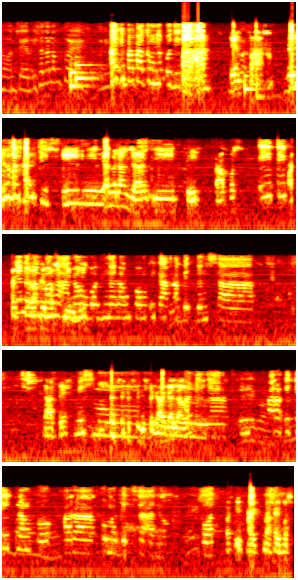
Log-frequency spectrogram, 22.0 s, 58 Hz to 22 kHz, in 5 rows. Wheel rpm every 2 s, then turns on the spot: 0, 0, 0, 0, 0, 0, 0, 0, 0, 0, 0.
none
